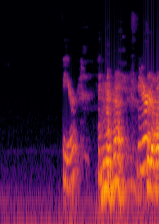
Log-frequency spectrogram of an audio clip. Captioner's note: laughing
